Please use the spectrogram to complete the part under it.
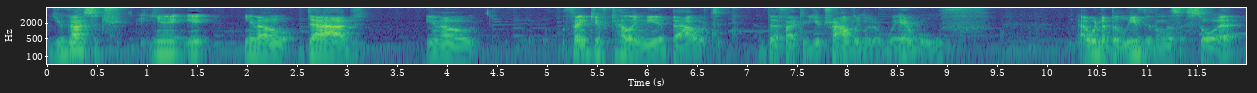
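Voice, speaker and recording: A man voices a young male adventurer, somebody's son, in a tabletop game. He is dry and reproachful, with a bright tone. The microphone is echoey, with faint music behind. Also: on the low side, normal speed, pitched below the performer's own voice. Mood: dryly reproachful. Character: game master's adventurer son, dryly reproachful to his father. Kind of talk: tabletop role-play in character.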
